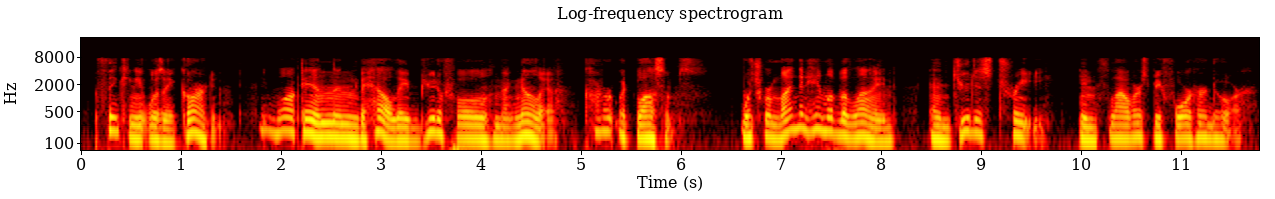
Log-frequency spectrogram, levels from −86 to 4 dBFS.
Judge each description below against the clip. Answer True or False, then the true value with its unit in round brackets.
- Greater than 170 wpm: False (155 wpm)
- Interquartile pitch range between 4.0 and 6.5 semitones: True (4.8 semitones)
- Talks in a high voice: False (135 Hz)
